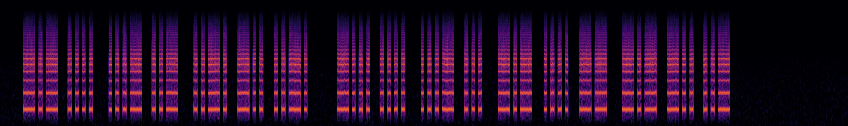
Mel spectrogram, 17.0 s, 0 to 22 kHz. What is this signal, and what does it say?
Morse code (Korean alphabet), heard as a buzzer, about 17 wpm. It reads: 우리는 두려움의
